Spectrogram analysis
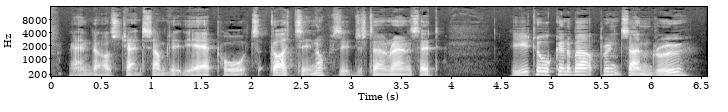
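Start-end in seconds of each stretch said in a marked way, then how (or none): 4.6-6.4 bad, put-on, very high Northern accent. Retelling what a guy at the airport asked: bad Northern accent. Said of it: "bad Northern accent".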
